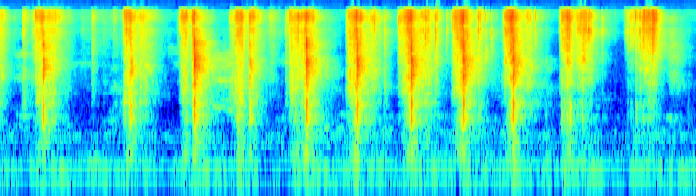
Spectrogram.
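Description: A knife chops through rolled collard greens on a cutting board in about ten crisp, evenly spaced strokes, close and fairly loud in a quiet room.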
